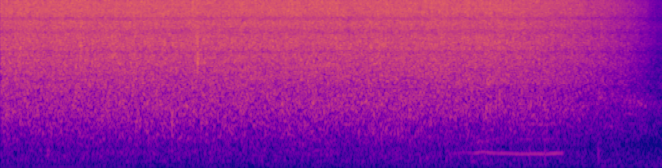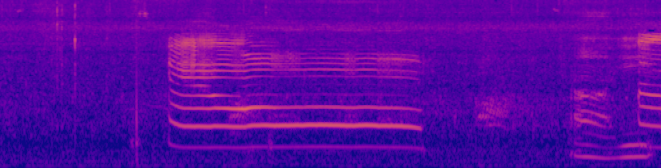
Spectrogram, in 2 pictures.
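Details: Cat met on a mountain walk; about five seconds of steady rushing noise gives way to a long, level, tonal meow lasting roughly two seconds, followed near the end by a shorter, lower call.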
